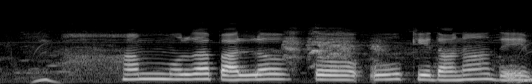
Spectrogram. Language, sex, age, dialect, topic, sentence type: Magahi, female, 18-24, Northeastern/Surjapuri, agriculture, question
